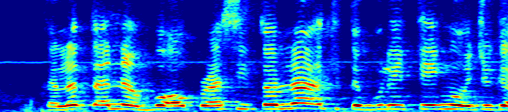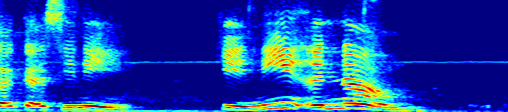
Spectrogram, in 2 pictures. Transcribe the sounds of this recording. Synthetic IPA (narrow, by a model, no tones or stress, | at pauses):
kalawt̪aʔnaʔbuat̪opɾasit̪olaʔkit̪abolɛht̪eŋɔʔd͡ʒuɡakaʔ̪sinĩkenĩənãm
